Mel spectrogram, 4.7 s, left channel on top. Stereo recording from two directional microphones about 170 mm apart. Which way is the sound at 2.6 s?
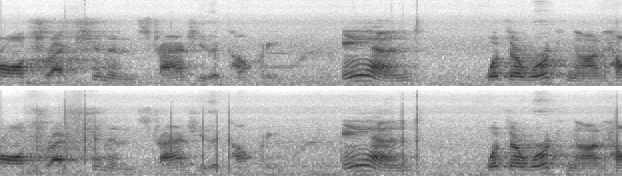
15° right (ahead or behind).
